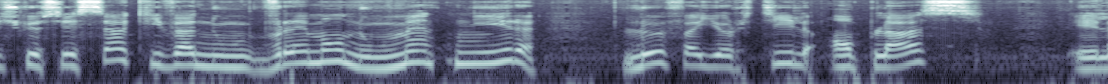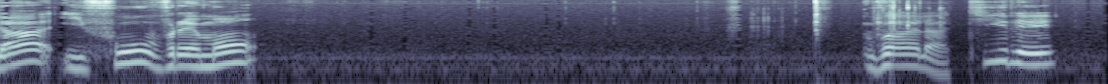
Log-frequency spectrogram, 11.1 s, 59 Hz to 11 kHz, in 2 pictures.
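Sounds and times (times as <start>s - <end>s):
faint steady hiss: 0.0s - 11.0s
thin low hum: 0.0s - 11.0s.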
